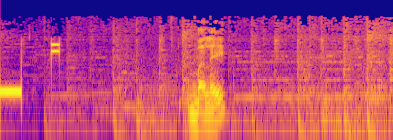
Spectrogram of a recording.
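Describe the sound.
Telephone dialing beeps as a phone line connects a caller: a few short, clear tones at the start, followed by a busier stretch of layered tones and sounds at moderate level.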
